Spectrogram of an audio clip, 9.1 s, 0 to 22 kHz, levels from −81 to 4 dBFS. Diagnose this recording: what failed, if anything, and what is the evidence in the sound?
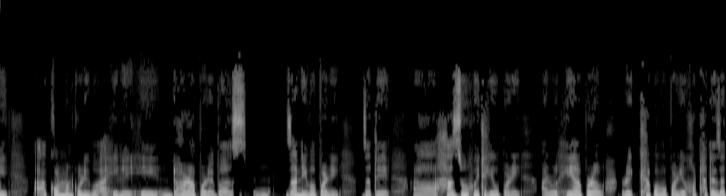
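MP3 compression, throughout the speech: the codec stage has failed. Nothing reaches above 15.8 kHz, a hard treble ceiling, and the damage is plainly audible as a watery, swirling texture with metallic chirps on s sounds. The likely cause is an MP3 encoder starved of bits, consistent with a low bitrate near 48 kbps, so it discards the top band and switches weak frequency lines on and off between frames.

Pre-echo at 3.98, 6.00, 7.99 and 8.73 s: each sharp onset is preceded by a brief hiss lasting 16 to 19 ms, and the attack itself sounds softened. This is also a codec fault. The transform spreads its quantisation noise across the whole block, so noise scaled for the loud attack leaks into the quiet stretch just before it.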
